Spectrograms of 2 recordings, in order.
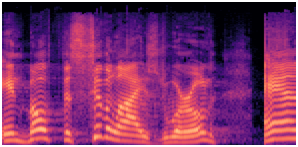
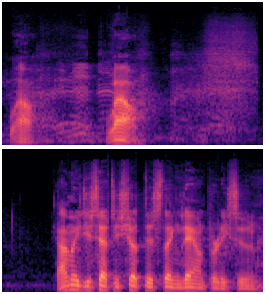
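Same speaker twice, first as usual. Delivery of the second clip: usual speaking voice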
